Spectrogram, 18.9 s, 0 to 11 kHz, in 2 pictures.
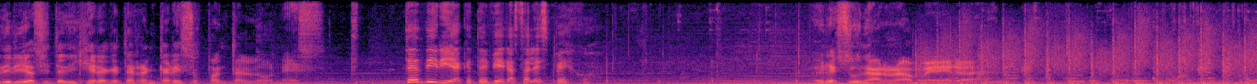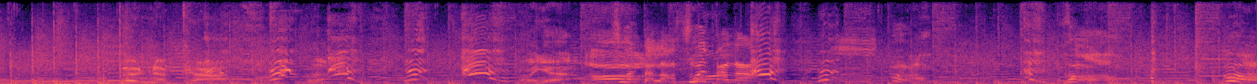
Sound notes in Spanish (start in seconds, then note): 7.3 música rock animada; 11.3 Jodie gritando; 13.2 resmungando; 16.0 gritando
